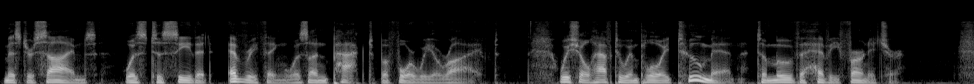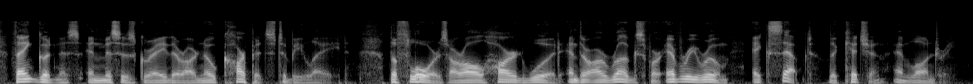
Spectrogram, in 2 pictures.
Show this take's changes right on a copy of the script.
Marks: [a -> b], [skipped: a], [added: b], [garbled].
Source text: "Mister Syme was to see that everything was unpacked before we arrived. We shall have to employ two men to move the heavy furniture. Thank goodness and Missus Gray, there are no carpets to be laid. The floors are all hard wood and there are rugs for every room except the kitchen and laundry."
"Mister [Syme -> Symes] was to see that everything was unpacked before we arrived. We shall have to employ two men to move the heavy furniture. Thank goodness and Missus Gray, there are no carpets to be laid. The floors are all hard wood and there are rugs for every room except the kitchen and laundry."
